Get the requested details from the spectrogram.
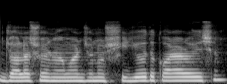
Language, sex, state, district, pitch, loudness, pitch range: Bengali, male, West Bengal, Jalpaiguri, 170 Hz, -13 LUFS, 165-175 Hz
